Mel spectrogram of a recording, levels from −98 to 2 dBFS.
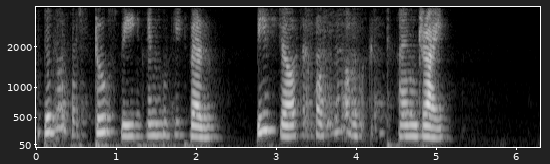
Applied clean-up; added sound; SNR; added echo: neural mask model DeepFilterNet 3.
